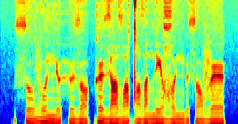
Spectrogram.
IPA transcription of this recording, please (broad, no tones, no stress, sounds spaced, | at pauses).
θ o β o n ɵ h ɵ ð ɔ k œ ð e ðˤ o dˤ i ðˤ e n e ʁʷ e ŋ ɵ θ ɔ β œ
